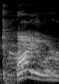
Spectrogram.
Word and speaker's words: Kyler: I think if Skyler Murray can actually uh Kyler Murray not Skyler Murray I don't know why I call him Skyler Murray sorry I think that was one of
